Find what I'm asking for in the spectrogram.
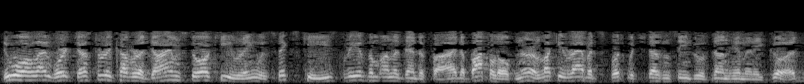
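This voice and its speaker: An actor playing a pompous, sardonic family doctor in a 1940s radio comedy. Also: male voice, on the high side, fast, few pauses, natural voice. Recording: muffled, very noisy 1940s radio recording.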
